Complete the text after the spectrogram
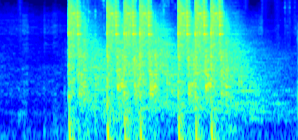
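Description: A pistol fires in quick bursts.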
